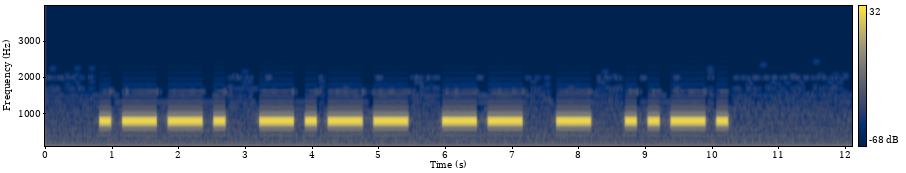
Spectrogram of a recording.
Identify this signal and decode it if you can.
Morse code, heard as a keyed tone, about 7 wpm, 800 Hz. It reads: PYMTF
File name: telegrafia / i2tfj / Lez10 30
